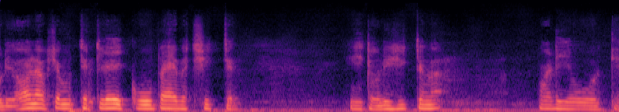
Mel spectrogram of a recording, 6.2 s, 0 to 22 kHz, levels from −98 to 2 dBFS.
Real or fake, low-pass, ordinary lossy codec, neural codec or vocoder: fake; 19.8 kHz; MP3, 96 kbps; codec, 44.1 kHz, 2.6 kbps, DAC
